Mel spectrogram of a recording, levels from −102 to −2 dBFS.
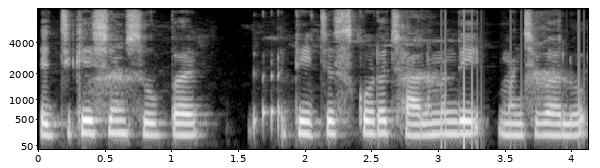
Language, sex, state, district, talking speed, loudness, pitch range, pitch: Telugu, female, Andhra Pradesh, Srikakulam, 115 wpm, -15 LUFS, 210-235 Hz, 225 Hz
